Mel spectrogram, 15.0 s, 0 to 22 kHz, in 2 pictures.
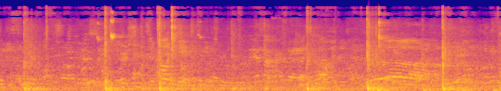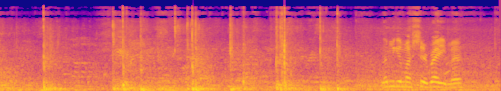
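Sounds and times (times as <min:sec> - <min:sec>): basketballs bouncing on gym floor: 0:00.3 - 0:00.7, 0:01.5 - 0:07.0, 0:08.0 - 0:08.6, 0:09.2 - 0:12.8.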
